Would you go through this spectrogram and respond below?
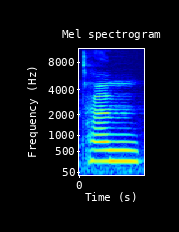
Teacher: Alveolar. So, we're just touching the alveolar ridge for ten cuz there's no th there to make us want to stick out our tongue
